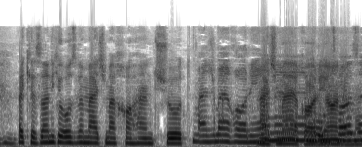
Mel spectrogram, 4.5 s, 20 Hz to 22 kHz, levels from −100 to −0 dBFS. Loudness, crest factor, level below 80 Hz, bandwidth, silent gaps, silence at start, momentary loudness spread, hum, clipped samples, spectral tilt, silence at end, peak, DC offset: -10 LUFS; 10 dB; -36 dBFS; 11 kHz; none; 0 s; 7 LU; none; 0.9%; -6.5 dB/octave; 0 s; 0 dBFS; under 0.1%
